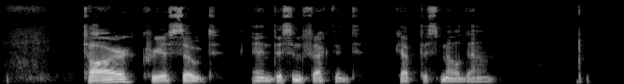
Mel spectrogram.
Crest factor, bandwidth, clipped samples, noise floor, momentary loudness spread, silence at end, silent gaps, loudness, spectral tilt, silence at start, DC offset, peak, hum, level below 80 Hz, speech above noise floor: 20 dB; 17 kHz; under 0.1%; -80 dBFS; 21 LU; 1.3 s; none; -20 LUFS; -5 dB/octave; 0.15 s; under 0.1%; -2 dBFS; none; -60 dBFS; 60 dB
